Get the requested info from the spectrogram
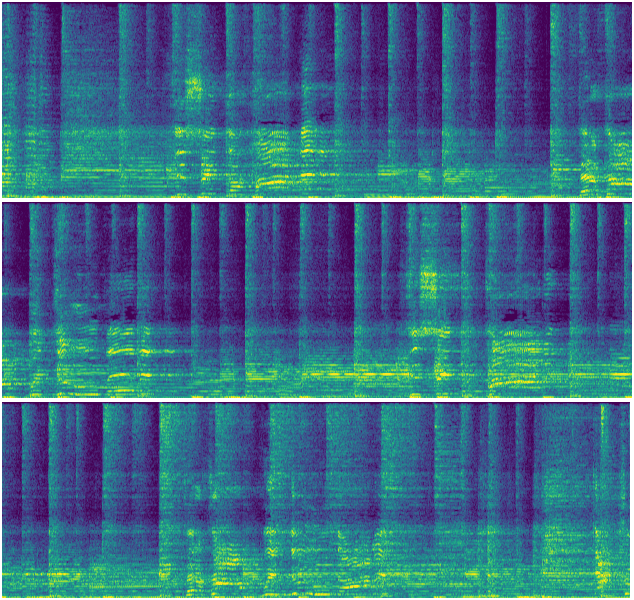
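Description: A live soul band playing: a male lead singer over electric guitar, bass, drums and keyboards.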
